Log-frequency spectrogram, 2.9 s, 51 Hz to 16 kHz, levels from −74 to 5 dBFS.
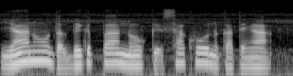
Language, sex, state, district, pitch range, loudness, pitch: Garo, male, Meghalaya, West Garo Hills, 110-145 Hz, -18 LUFS, 125 Hz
